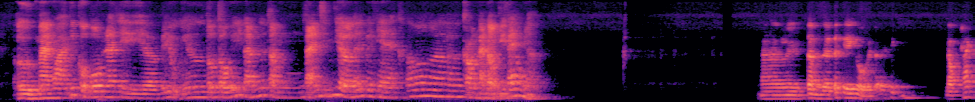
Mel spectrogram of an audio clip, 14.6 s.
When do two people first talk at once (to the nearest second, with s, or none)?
none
